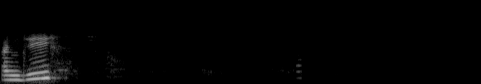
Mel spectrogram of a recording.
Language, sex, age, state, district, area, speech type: Dogri, female, 30-45, Jammu and Kashmir, Reasi, rural, conversation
